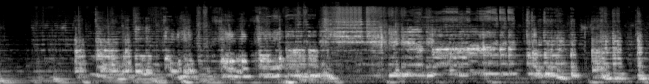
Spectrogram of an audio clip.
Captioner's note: voice glitching, stuttering continuously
